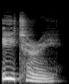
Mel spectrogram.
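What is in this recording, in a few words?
"eatery", British English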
